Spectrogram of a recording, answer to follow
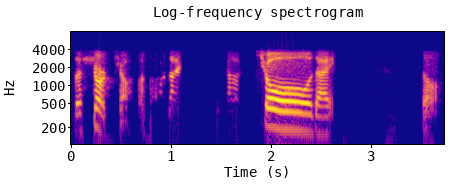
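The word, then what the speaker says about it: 兄弟: What's kyodai? I thought it was a brother, but So apparently it's that's not a very, different. you're correct. Kyodai with a long O is brothers, or actually it's siblings.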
